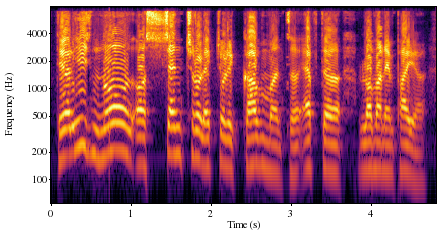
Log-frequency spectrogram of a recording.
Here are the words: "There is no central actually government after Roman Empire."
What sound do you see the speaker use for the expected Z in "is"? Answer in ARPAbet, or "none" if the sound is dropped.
S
